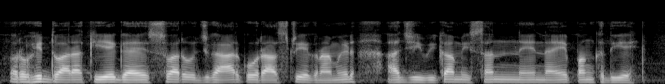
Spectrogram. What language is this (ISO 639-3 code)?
hin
